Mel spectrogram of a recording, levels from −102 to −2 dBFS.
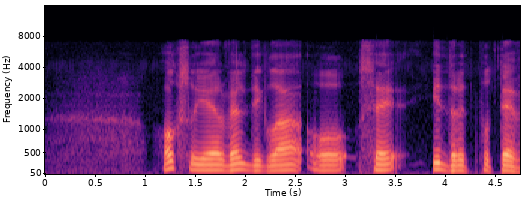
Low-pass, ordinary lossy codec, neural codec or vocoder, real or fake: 7.2 kHz; AAC, 64 kbps; none; real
